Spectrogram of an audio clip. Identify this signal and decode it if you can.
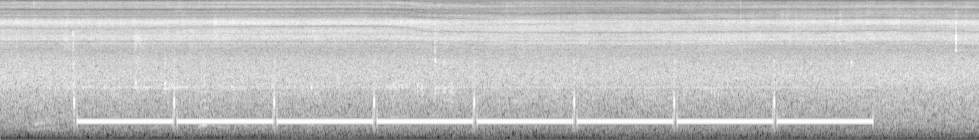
Radio time signal (WWV, Colorado), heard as ticks, one a second, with radio static and the noise of a restaurant.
